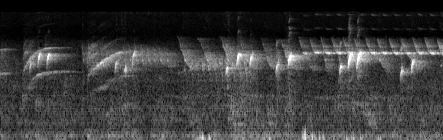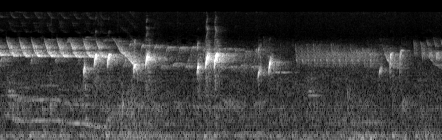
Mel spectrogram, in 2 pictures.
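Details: Female European goldfinch calling to a male: a lively stream of high, twittering notes with some drawn-out, slightly buzzy tones and a faint low background murmur.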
